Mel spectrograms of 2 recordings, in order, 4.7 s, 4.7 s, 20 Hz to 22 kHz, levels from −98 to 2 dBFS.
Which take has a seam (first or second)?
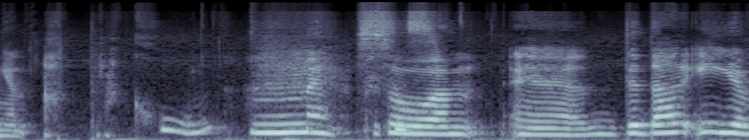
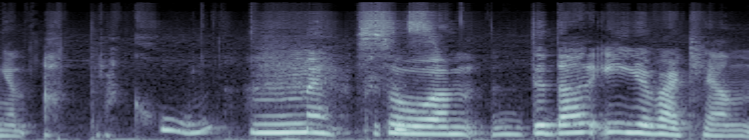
second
